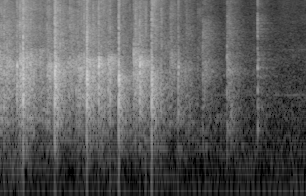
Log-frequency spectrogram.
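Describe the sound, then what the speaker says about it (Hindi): An audience at a poetry gathering claps in several sharp bursts that thin out and fade toward the end, with no talking over it. "और आप सब हाथ खोलिए, ताली बजाइए।"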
